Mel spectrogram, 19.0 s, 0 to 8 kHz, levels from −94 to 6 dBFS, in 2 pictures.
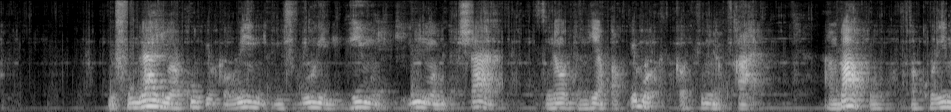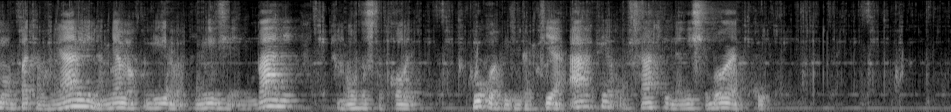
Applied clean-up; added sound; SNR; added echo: neural separator model SepFormer DNS4.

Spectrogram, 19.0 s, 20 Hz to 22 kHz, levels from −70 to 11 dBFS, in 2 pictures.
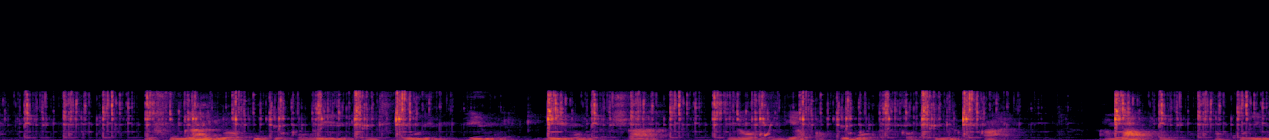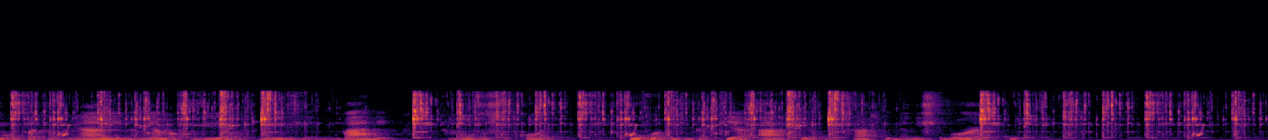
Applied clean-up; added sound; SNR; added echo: none; Liquid; -4 dB; reverberation time 0.8 s.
